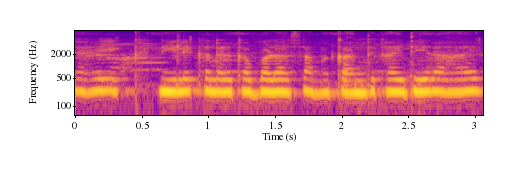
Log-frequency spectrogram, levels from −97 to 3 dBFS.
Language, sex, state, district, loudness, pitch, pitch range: Hindi, female, Bihar, Saran, -12 LUFS, 235 Hz, 235-240 Hz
